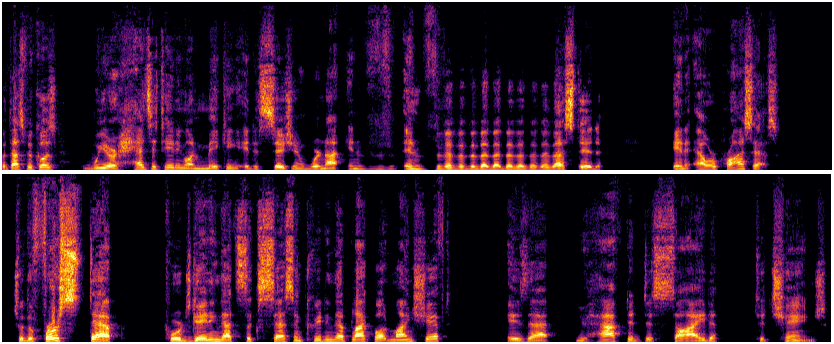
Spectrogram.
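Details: Adult man, self-described stutterer, can hide it when singing as a classically trained opera singer; some repetitions audible; stuttering.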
